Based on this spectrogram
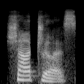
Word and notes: chartreuse: Indian

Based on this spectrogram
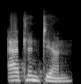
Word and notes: Atlantean: Indian

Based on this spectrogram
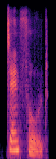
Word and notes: tenfold: Indian

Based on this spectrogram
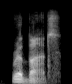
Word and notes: rebut: British English

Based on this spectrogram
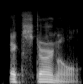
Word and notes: external: American English

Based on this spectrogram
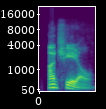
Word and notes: uncial: American English

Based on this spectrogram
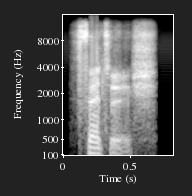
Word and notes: fetish: British English

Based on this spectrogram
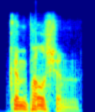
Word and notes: compulsion: British English

